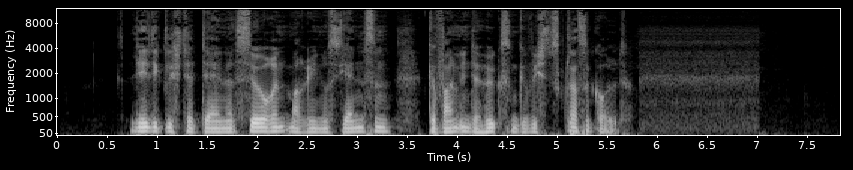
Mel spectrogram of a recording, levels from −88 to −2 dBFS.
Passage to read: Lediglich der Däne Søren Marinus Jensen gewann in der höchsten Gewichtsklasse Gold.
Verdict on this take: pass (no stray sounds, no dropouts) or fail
pass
